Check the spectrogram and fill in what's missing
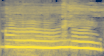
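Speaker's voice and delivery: high, loud, long-stretched mock cry; slow-motion no. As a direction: wail it like a slow-motion movie moment. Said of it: "The slow-mo, no".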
